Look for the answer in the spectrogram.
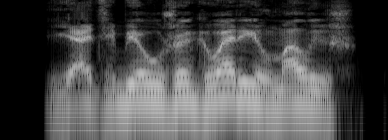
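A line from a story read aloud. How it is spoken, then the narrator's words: Booming voice near ear. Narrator (Russian): прогремел голос у меня над ухом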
